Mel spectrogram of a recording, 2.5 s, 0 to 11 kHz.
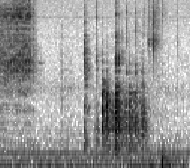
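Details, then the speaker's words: Bose 3-disc CD changer on a 4 V bench supply: irregular scraping clicks and stuttering catches as a gear binds and grinds while the disc mechanism tries to turn. "ah you hear that grinding noise I can see exactly what's going on"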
